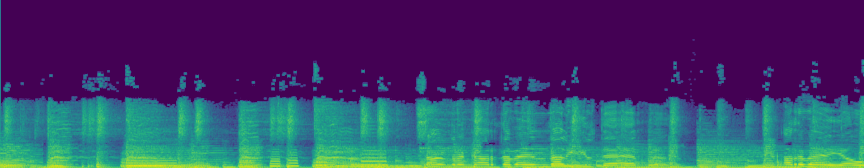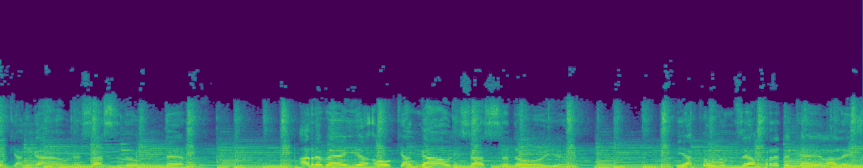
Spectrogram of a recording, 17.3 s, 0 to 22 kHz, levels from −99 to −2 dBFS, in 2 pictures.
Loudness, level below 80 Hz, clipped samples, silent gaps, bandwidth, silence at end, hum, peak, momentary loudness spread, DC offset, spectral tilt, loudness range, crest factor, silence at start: -15 LUFS; -28 dBFS; under 0.1%; none; 13 kHz; 0 s; none; 0 dBFS; 6 LU; under 0.1%; -6 dB/octave; 2 LU; 14 dB; 0 s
